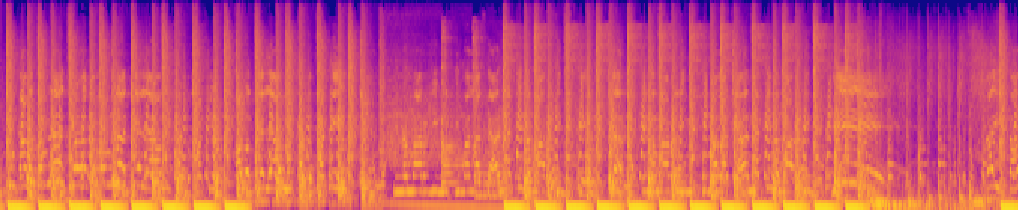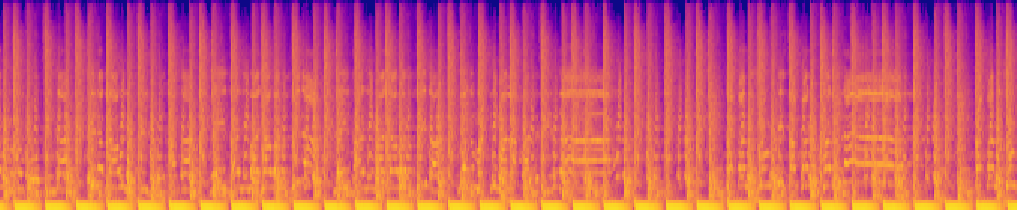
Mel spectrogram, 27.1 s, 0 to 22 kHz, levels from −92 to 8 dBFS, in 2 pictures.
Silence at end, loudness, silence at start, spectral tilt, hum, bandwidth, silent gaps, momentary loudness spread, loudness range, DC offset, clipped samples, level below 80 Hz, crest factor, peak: 0 s; -9 LUFS; 0 s; -4 dB/octave; none; 19.5 kHz; none; 6 LU; 3 LU; under 0.1%; 0.2%; -8 dBFS; 6 dB; 0 dBFS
